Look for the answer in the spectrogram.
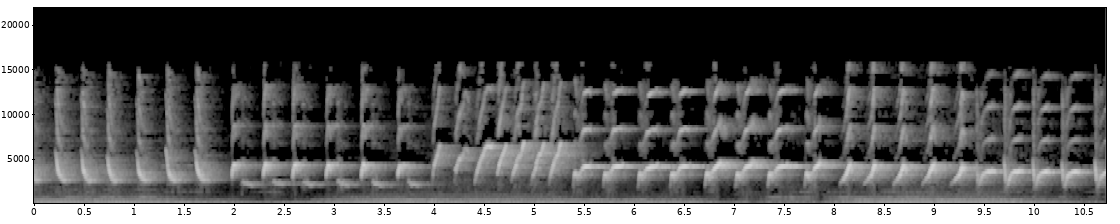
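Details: Canary about five months old, learning to arrange its song from tutor birds' voices, including bar-winged prinia, 'klik-klik' and olive-backed tailorbird phrases; rapid repeated high chirped syllables, several per second, shifting through distinct phrase types.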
